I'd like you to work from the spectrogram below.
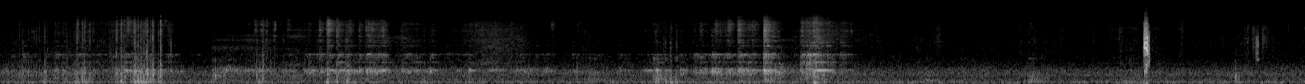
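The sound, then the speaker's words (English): Faint rustling and scratching as a bird is handled during a recording, with soft irregular scuffs and a single sharp click near the end. “So recording, this is bird 410 being handled.”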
